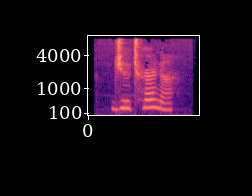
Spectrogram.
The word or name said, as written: juturna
